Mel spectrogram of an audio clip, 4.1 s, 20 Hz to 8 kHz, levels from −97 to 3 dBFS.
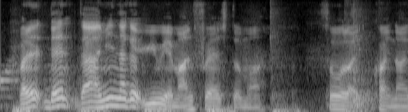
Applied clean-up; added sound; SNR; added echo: none; Sliding door + Breathing; 11 dB; none.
